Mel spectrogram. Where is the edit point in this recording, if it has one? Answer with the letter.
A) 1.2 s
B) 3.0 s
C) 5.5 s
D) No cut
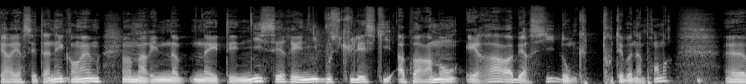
A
